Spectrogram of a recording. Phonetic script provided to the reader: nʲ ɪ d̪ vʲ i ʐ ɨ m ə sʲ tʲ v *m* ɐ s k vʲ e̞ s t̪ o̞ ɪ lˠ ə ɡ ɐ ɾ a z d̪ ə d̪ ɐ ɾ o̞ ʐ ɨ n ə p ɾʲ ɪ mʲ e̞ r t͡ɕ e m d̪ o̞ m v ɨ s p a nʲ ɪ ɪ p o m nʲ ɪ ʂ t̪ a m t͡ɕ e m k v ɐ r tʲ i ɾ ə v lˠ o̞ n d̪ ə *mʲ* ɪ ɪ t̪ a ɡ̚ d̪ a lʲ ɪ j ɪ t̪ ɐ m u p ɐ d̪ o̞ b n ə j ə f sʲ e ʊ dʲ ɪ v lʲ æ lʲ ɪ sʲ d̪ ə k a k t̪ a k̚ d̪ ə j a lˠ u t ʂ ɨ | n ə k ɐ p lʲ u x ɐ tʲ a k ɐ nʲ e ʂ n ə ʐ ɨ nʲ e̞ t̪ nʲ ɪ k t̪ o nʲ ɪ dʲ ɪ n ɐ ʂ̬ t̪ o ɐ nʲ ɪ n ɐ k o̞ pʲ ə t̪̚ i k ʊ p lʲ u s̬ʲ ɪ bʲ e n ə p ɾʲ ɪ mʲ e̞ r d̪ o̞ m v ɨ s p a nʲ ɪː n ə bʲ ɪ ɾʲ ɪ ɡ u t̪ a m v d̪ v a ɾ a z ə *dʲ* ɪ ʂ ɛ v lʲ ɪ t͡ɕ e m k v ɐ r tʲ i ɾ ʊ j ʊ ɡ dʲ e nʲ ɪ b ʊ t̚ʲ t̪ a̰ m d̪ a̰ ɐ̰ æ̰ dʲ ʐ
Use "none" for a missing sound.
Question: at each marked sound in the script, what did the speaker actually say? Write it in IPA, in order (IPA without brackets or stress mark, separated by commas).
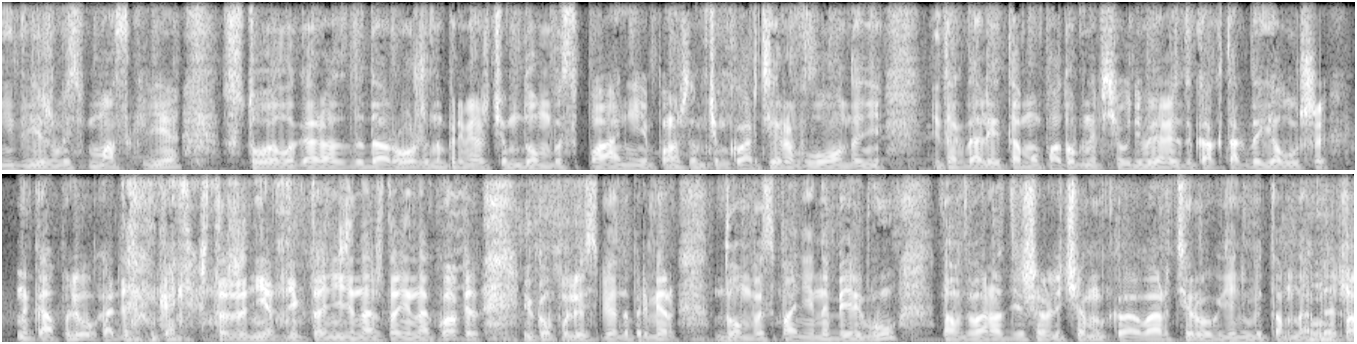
m, nʲ, dʲ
